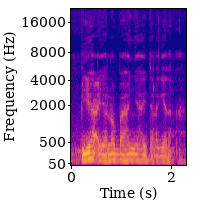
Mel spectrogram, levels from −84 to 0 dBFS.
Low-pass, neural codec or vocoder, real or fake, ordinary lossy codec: none; none; real; none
